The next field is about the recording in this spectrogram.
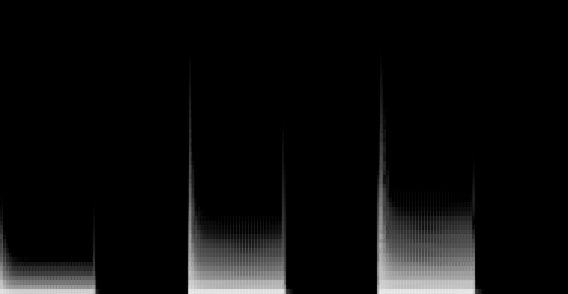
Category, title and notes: Instrument samples > Synths / Electronic
VSTi Elektrostudio (Model Pro)
bass, vst, synth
